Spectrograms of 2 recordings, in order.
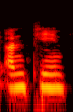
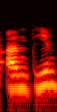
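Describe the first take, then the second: First: An aspirated retroflex th follows the n. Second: A plain t, a vowel, then h follow. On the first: The speaker calls it wrong. "और इसको पढ़ेंगे अंठीन" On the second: The speaker calls it right. "ये शब्द सही निकल रहा है अंतहीन"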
